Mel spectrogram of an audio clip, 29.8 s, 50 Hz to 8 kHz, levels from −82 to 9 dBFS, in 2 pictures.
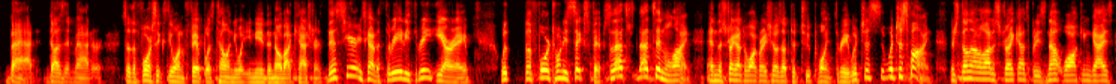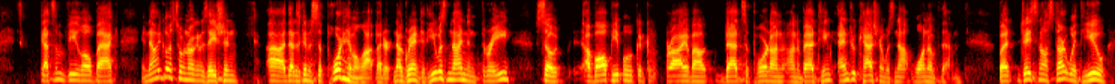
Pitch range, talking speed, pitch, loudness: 125-175 Hz, 235 wpm, 145 Hz, -20 LUFS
